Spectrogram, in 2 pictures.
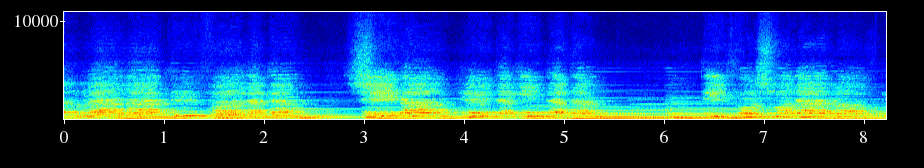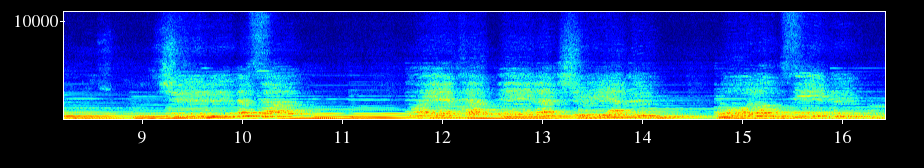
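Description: Mixed choir of young voices singing a song in phrases, with short breaks between phrases about 3 and 15 seconds in.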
